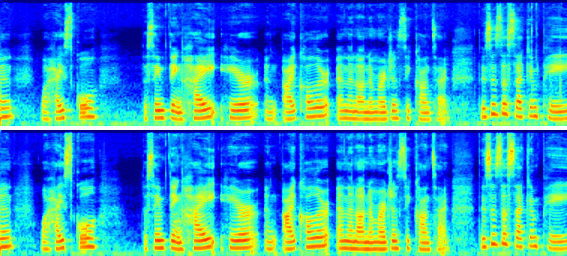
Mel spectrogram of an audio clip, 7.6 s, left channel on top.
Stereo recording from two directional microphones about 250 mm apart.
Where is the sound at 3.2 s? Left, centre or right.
Right.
